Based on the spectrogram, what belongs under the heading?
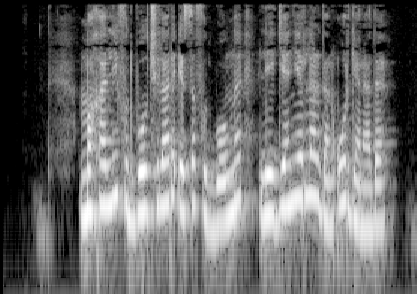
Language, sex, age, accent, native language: Uzbek, female, 18-24, Samarqand, Uzbek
